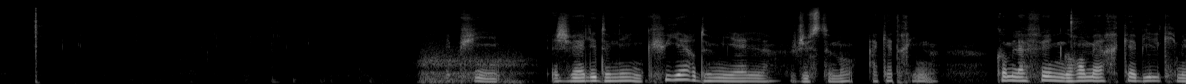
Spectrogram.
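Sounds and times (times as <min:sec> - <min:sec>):
lighter being struck to light candles: 0:00.3 - 0:00.9
speech: 0:04.6 - 0:09.4, 0:10.0 - 0:11.8.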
